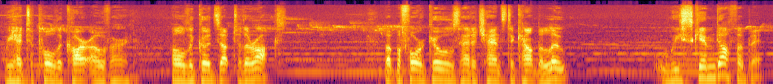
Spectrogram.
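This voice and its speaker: An actor playing a cornered, cheeky medieval thief in a video game, with rough, colloquial, hedging speech. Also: male voice, medium pitch, brisk, faint music behind, natural voice. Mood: bargaining. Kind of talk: video game drama acting.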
